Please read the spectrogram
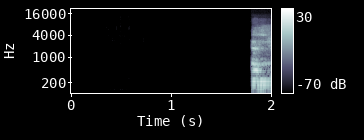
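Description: Dead silence with no sound at all, then a man starts speaking just before the end.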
